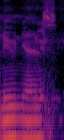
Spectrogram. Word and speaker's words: Nunes: Nunes.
